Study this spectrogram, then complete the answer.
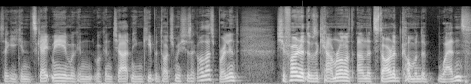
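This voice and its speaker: On a very clean recording with a silent background, a man speaks very fast at a medium pitch, with ordinary pitch variation and big swings in loudness. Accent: Northern Irish. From Northern Ireland, Newry area. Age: 30s. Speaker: comedian. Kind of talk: casual chat. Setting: studio.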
